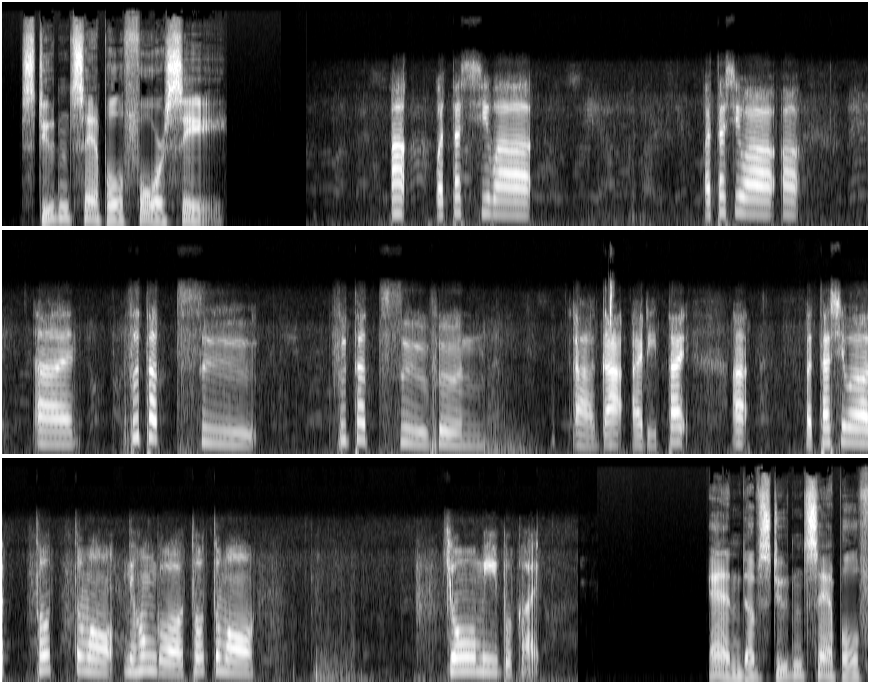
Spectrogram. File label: japanese conversation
